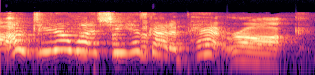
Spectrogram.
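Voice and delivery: high and eager; excited. Real, not acted. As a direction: burst out with a sudden idea. Sudden idea.

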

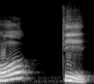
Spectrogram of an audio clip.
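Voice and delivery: অতীত slowly as o, teet; split in syllables. Shown as a demonstration. Teacher sounding out the spelling, অতীত slowly split o-teet. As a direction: pause between o and teet in অতীত. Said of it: "আমরা অতীত বলি".

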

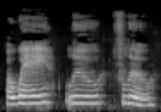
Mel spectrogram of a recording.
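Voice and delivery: plain reading voice

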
